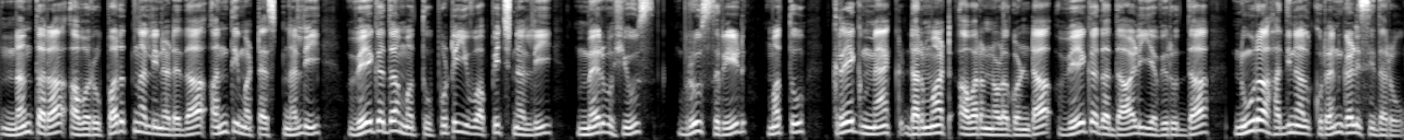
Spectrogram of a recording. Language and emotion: Kannada, neutral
